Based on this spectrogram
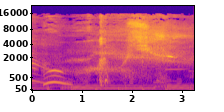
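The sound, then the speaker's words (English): A child's voice imitates howling wind: a short, wavering hoot that rises and falls in pitch, then a longer breathy, hissing whoosh, moderately loud, with no words. “Can you make a howling sound for me?”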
